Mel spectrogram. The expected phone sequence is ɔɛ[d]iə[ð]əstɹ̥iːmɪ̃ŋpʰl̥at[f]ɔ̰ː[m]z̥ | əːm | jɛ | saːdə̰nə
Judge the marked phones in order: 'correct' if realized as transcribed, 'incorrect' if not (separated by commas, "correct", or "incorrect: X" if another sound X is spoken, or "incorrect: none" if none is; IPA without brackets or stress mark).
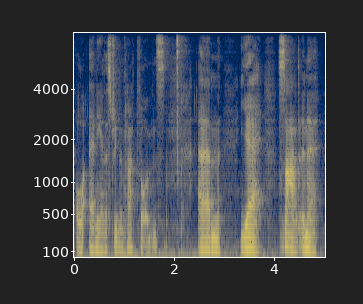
incorrect: n, correct, correct, correct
